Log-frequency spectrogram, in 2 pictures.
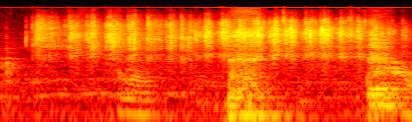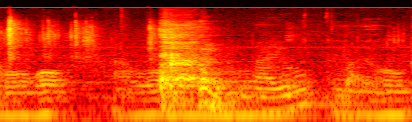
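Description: Divination seeds shaken together in cupped hands, a dense dry rattle through roughly the first three seconds and a shorter shake about four seconds in. A man's low voice intones alongside.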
